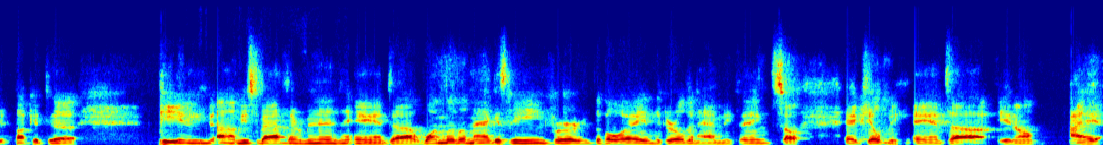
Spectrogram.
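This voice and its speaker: A very deep-voiced middle-aged man from northern Illinois tells his life story as a guest, rambling and repeating himself. The sound is a little dull and lo-fi. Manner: rambling, repeats words, self-corrects. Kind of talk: candid conversational storytelling.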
